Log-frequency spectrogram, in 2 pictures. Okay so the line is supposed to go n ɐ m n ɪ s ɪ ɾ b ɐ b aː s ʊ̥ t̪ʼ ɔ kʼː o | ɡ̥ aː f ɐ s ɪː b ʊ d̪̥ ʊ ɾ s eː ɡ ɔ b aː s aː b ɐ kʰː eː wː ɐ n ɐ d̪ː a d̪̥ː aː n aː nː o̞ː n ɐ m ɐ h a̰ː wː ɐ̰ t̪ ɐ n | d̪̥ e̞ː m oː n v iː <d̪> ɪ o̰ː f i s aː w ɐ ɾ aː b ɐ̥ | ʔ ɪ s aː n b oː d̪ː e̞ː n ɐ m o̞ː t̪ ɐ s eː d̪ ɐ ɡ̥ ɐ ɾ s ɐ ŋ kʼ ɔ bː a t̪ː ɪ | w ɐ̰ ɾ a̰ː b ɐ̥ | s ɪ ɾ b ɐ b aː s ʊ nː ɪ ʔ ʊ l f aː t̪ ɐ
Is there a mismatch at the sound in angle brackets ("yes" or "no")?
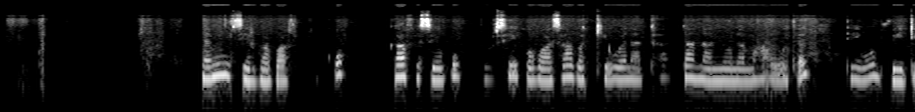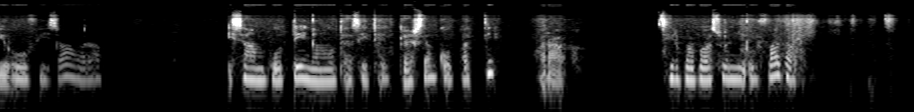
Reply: no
